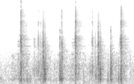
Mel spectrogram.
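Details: Saitek Cessna flight-sim yoke, pulled and twisted in a quiet room: sharp irregular plastic clicks, a few per second; one unit clicks turning counterclockwise, a second unit clicks turning clockwise; unclear whether normal or a defect.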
